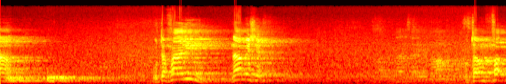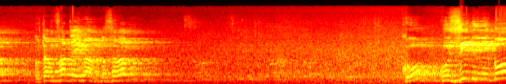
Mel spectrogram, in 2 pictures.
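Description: A man speaks into a microphone with animation, heard through a loudspeaker in an echoing room.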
